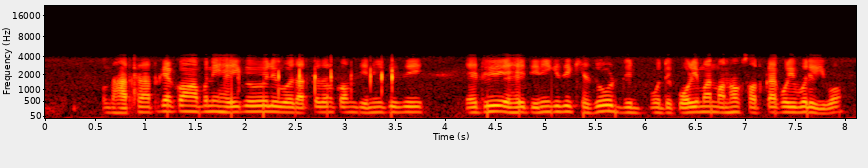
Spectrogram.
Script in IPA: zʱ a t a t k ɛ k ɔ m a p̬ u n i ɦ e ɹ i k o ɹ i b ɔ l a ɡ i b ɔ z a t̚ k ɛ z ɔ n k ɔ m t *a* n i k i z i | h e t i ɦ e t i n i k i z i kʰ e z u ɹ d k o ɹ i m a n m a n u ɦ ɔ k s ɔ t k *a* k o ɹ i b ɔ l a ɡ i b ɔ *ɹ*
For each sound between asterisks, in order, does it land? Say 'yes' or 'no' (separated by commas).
no, yes, no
